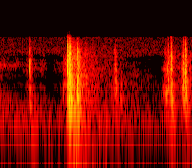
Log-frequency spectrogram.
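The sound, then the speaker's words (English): A few sharp metallic clicks and clunks from a door lock and latch as the door is unlocked to let a woman in, followed by the thud of the door being pulled open, fairly quiet, with no voices. “Now listen, I'll unlock the door and let her in.”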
